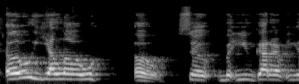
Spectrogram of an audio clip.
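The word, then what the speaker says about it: Oyelowo: you say it ly it's basically it's O yellow o so but you gota you gotta connect that W and the O at the end so it's O yellow o o yellow o yellow it's yellow between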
